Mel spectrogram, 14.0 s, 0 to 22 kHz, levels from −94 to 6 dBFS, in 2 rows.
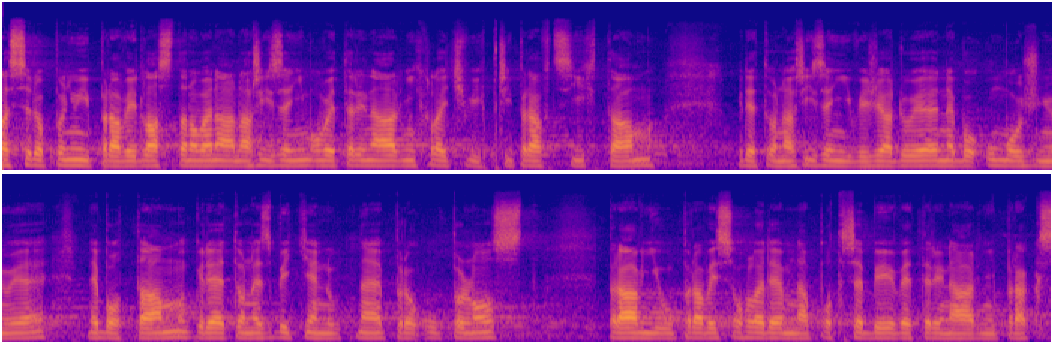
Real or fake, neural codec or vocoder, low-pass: real; none; 14.4 kHz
